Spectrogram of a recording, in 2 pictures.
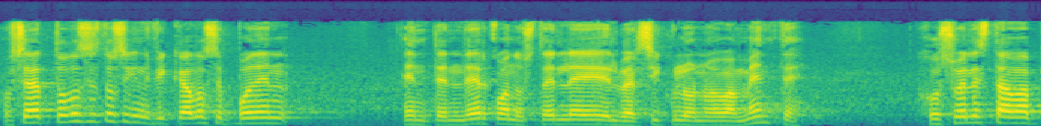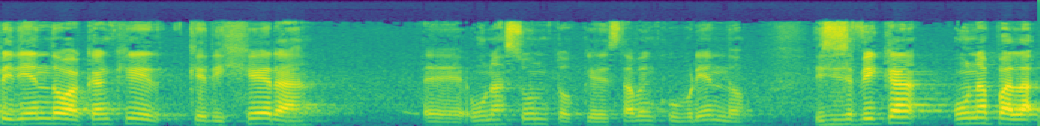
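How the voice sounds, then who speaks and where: Man preaching in an echoing hall. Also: a little high. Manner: asks the congregation questions, reads verses slowly. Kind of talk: Bible teaching sermon. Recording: long hall reverb.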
